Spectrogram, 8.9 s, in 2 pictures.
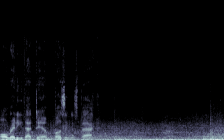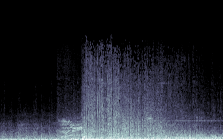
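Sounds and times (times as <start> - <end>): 
speech: 0.1 - 2.1
battleship's 18-inch guns firing skyward: 4.3 - 8.8.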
